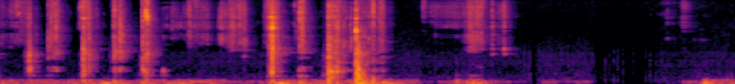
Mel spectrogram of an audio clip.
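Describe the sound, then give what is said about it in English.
An oracle card deck is shuffled and a card drawn, giving many quick, crisp flicks and taps for several seconds. Near silence follows, with a faint soft sound at the very end. “Before I start spinning in circles, I would like to just pull one more card for you guys. It's from my Gateway Oracle deck.”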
